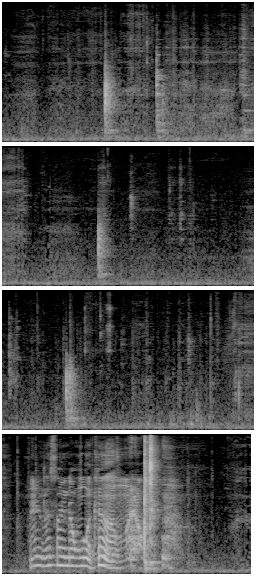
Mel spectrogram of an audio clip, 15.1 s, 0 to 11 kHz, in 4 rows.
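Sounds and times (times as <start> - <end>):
hand tools clinking on metal: 12.0 - 14.0.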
